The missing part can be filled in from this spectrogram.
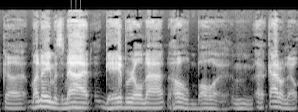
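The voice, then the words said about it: Imitated voice with unconvincing New Orleans accent. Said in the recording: “That's a bad imitation of Tim Curry... it's a good impersonation of Tim Curry speaking with a New Orleans accent”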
